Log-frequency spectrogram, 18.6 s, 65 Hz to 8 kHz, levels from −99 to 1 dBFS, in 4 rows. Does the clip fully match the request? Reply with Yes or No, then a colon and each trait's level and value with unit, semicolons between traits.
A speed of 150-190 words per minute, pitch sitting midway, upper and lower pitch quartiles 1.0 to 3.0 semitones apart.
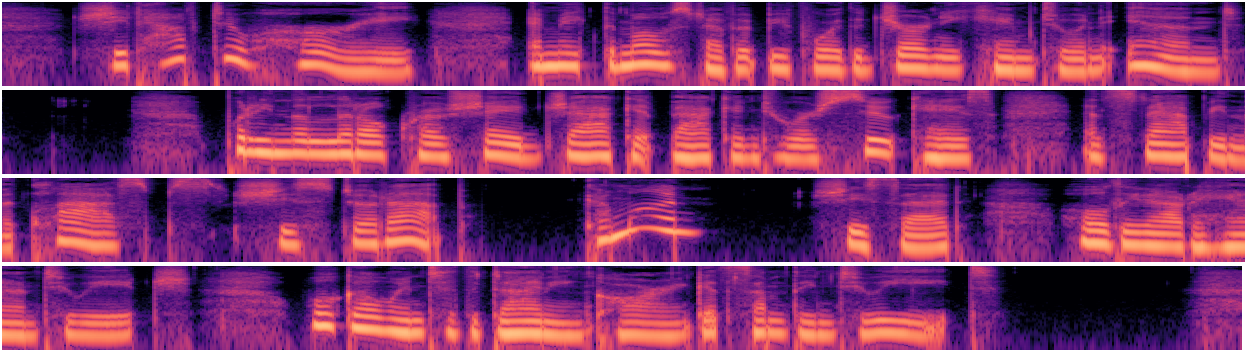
No: average, 175 wpm; medium, 175 Hz; average, 4.3 semitones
